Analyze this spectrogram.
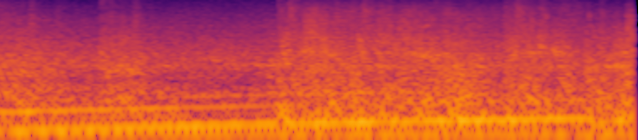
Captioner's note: gun firing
